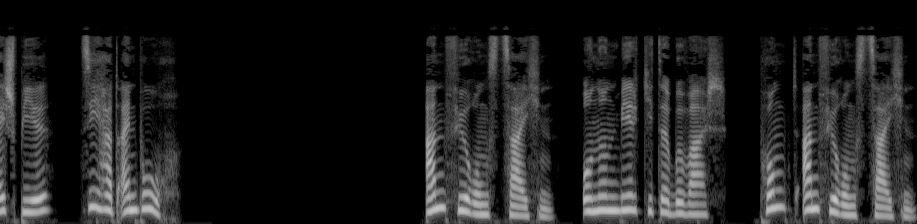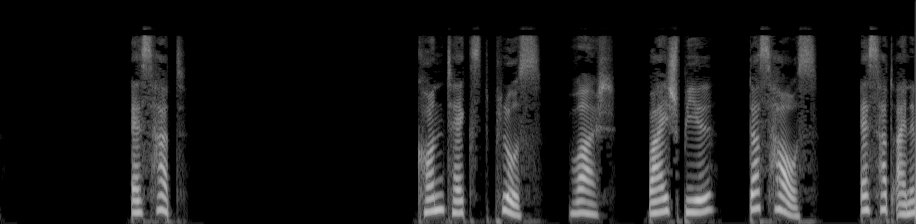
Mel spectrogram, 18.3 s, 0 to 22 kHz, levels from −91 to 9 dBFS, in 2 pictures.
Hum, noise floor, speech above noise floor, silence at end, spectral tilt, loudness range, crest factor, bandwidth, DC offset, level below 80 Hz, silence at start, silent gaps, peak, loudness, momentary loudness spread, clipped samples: none; under -90 dBFS; over 67 dB; 0 s; -5 dB/octave; 8 LU; 18 dB; 12 kHz; under 0.1%; -58 dBFS; 0 s; 2.12-4.21 s, 5.73-5.81 s, 7.45-7.54 s, 9.35-10.44 s, 11.21-13.30 s, 14.77-14.85 s, 15.52-15.61 s; -6 dBFS; -23 LUFS; 14 LU; under 0.1%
